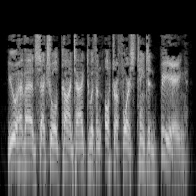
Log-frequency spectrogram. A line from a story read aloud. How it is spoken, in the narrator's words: Akuma shouted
